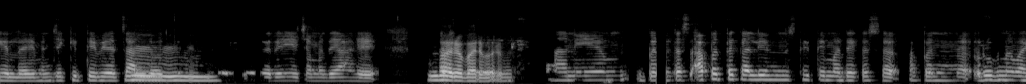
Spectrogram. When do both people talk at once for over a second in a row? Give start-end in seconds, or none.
none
